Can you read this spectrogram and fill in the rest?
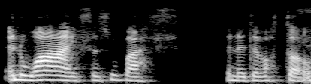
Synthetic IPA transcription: ənwajθɔsubɛθ | ənədɛvɔdɔ̰lˠ

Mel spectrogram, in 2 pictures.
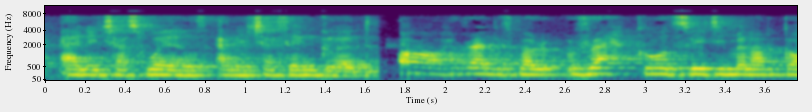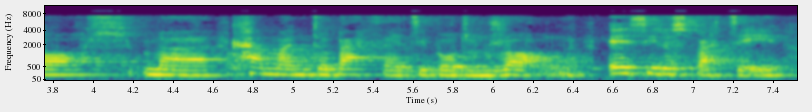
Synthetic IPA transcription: ɛnet͡ʃʰɛswelˠzɛ̰net͡ʃʰɛsɪŋɡlənd̥ɔhəɾɛnɪsmərɛkʰɔdzriːdimənarɡɔɬməkʰəmajnd̥ɔbɛθɛdiboːdənrɔŋɪːsiɾəspətʰi

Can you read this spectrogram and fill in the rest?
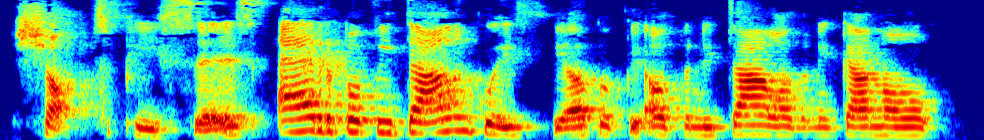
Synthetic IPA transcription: ʃɔtʰpʰiːsɪzɛrboviːdaːlˠənɡwejθjɔboviʔɔðənidaːlˠɔðəniɡanɔlˠ

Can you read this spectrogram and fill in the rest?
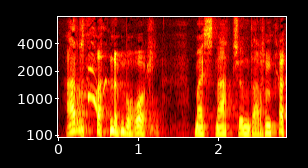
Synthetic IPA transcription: arlanəmoːr | masnatʰəndarna

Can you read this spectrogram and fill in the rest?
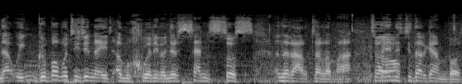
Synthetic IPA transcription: nawinɡʊbɔvɔtʰidɪneɨdəmχwɛlˠivɛnirsɛnsʊs | ənəɾardalˠəmatʰəanɛtʰiðarɡamvɔd̥

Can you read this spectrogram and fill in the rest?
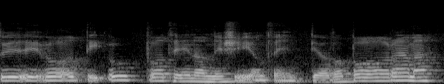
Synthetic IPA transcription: d̥wɪðivoːdiʔub̥ɔd̥hɪnɔnɪʃḭɔ̰nfḛnd̥jɔvɔbɔːɾama

